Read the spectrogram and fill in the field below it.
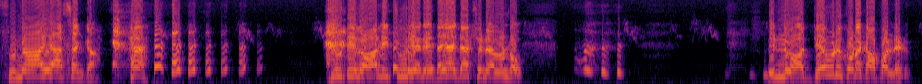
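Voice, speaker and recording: Cocky young lawyer husband, high-pitched, dry sound, faint music behind; threatening and huffy. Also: male voice, normal speed, long pauses, no room sound. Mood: blustering. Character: blustering young lawyer husband, boastful and prickly. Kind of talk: film dialogue.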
